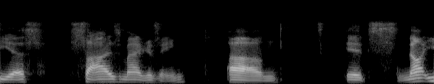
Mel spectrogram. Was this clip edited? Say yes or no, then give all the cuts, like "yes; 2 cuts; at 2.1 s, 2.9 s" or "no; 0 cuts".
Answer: yes; 1 cut; at 2.1 s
